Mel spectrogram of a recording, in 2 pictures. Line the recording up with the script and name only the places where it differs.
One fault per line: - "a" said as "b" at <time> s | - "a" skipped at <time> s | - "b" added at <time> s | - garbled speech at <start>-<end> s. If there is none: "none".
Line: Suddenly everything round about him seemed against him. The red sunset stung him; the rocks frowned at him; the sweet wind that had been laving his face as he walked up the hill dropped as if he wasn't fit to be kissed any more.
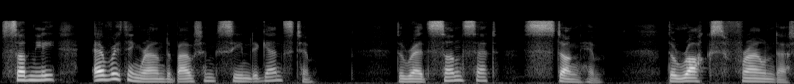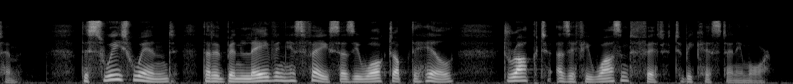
none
